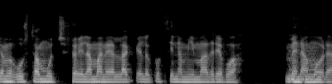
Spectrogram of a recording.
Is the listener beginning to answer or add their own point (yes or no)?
yes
